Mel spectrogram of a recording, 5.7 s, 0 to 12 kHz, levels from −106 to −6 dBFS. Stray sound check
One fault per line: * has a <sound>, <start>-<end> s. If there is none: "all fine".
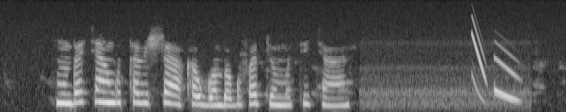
* has a chirp, 4.7-5.2 s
